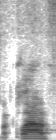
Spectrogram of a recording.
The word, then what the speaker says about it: McLeod: pronouncing your name and you told him it's pronounced mccloud family farm so uh i think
